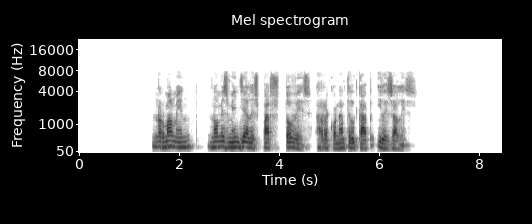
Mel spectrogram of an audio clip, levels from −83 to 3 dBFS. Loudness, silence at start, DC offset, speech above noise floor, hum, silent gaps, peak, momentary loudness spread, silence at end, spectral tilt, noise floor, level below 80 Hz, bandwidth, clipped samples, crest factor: -20 LUFS; 1.45 s; under 0.1%; over 70 dB; none; 4.01-4.12 s; -2 dBFS; 12 LU; 1.75 s; -6 dB/octave; under -90 dBFS; -58 dBFS; 8 kHz; under 0.1%; 20 dB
